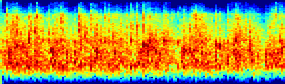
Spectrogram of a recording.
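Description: A lecture audience at a public tax-law talk breaks into steady, dense applause, evenly loud and continuous with no talk over it.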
